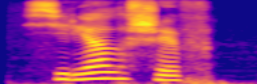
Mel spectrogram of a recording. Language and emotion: Russian, neutral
